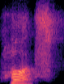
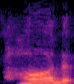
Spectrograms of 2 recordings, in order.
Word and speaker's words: pad: It's not pots, it's a T. It's pod with a D. D like in dog.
